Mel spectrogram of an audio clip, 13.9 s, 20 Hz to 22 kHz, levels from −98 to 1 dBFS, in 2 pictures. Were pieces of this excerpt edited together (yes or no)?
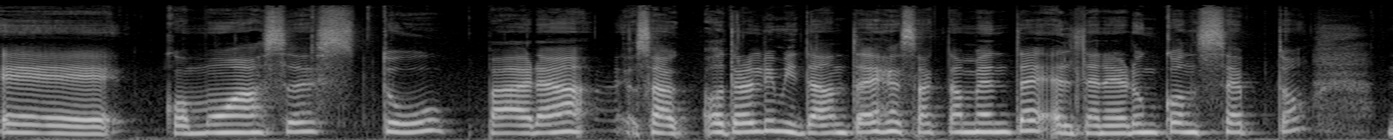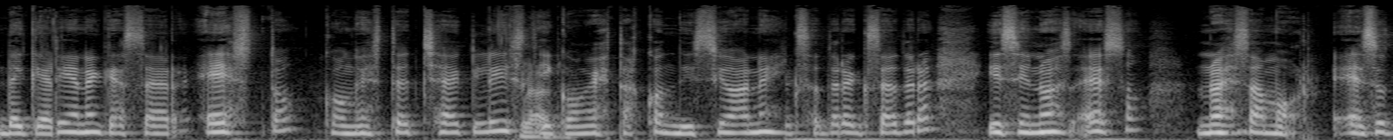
yes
